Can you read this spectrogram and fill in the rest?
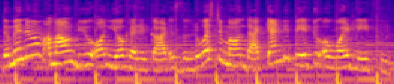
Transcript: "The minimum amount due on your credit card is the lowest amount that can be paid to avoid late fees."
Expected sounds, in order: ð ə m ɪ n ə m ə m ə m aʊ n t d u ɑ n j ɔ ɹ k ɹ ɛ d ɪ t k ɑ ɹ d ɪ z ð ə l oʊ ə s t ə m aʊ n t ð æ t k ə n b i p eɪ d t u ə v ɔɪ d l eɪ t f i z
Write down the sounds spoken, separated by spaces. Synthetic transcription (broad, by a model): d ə m ɪ n ə m ə m ə m aʊ n t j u ɑ n j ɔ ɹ k ɹ ɛ d ɪ t k ɑ ɹ d ɪ z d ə l oʊ ə s t ə m aʊ n t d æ t k ə n b i p eɪ d t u ə v ɔɪ d l eɪ t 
